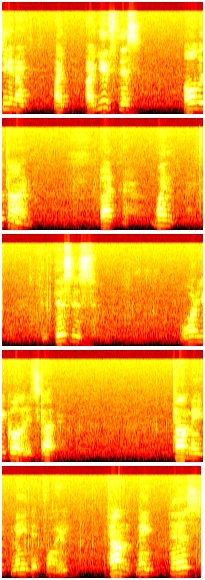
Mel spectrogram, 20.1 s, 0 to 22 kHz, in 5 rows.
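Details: Adult man with aphasia after a stroke on 5-3-2007, recorded in 2016; aphasia.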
